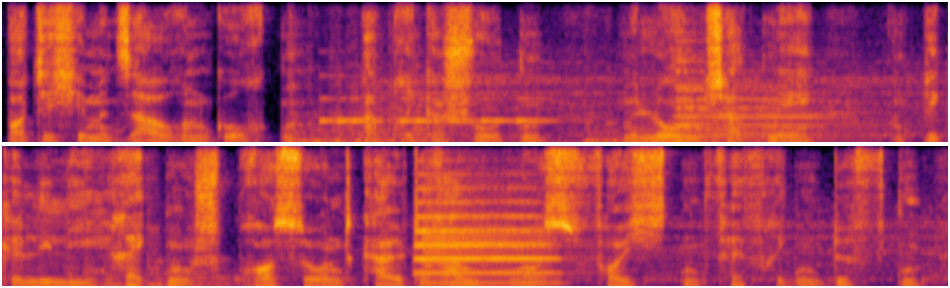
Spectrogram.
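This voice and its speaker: A man narrating a literary radio drama in a measured, descriptive storytelling manner. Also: low-pitched, fairly even intonation. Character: sober male narrator of a city novel. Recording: music behind the voice.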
